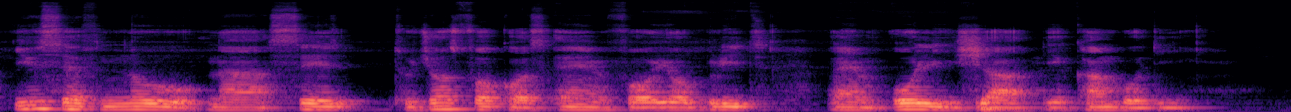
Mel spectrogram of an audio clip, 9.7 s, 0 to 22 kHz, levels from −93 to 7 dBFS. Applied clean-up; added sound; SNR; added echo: none; none; none; reverberation time 0.5 s.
